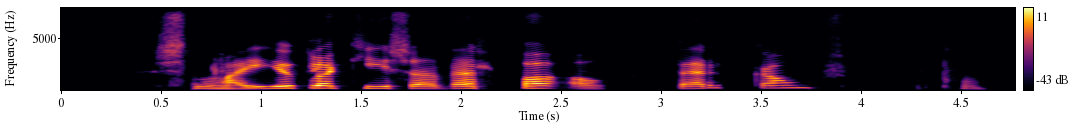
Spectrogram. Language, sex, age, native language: Icelandic, female, 50-59, Icelandic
